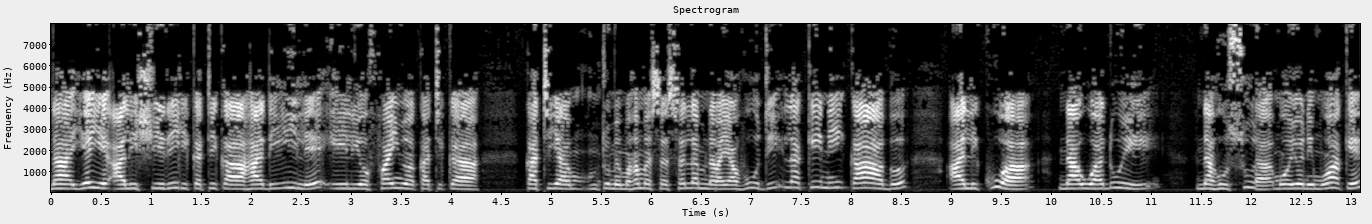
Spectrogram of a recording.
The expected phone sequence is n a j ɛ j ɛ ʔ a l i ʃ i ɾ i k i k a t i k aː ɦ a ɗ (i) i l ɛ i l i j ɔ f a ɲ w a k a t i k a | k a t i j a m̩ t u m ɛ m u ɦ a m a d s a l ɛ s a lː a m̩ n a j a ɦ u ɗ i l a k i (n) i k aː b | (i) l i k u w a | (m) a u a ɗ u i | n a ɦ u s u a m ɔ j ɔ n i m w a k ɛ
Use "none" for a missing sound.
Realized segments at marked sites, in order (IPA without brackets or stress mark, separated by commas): i, n, a, n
